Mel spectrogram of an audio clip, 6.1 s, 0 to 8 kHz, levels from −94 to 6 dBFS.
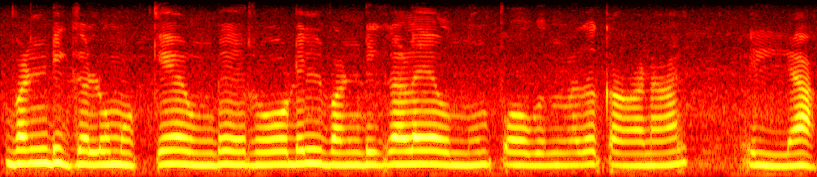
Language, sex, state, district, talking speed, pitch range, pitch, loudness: Malayalam, male, Kerala, Kasaragod, 90 wpm, 210-225 Hz, 220 Hz, -14 LUFS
